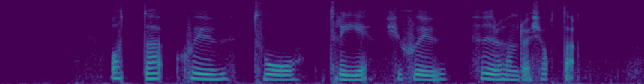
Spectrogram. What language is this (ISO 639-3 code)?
swe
